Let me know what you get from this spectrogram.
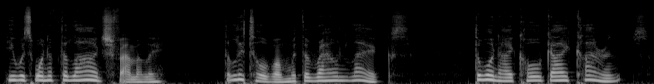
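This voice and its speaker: A woman's voice: on the low side, animated, a little slow, dark tone, no echo, clean studio sound, pitched above the performer's own voice. A woman voicing a proud, half-starved young girl who speaks with fierce passion. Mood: wistful. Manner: passionate, intense.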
